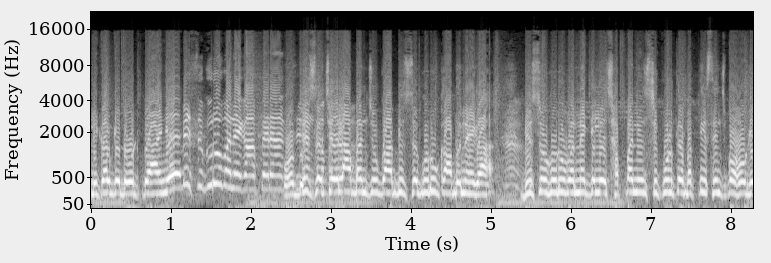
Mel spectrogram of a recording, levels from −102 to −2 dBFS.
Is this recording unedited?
yes; 0 cuts

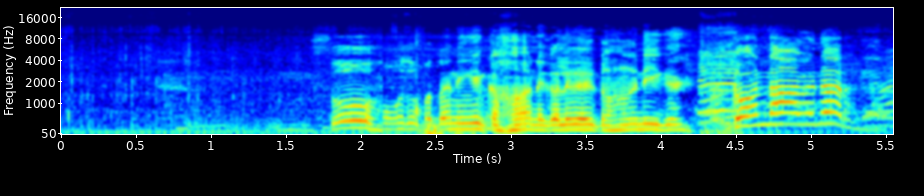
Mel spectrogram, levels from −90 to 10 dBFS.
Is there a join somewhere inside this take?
yes; 2 cuts; at 2.2 s, 4.3 s

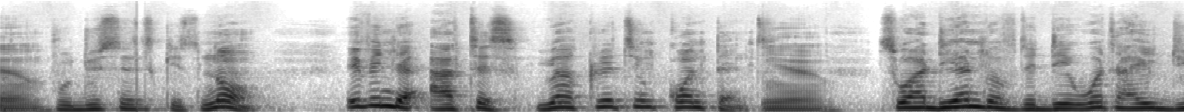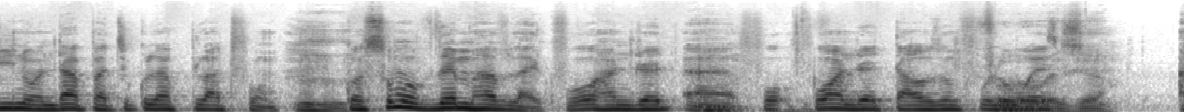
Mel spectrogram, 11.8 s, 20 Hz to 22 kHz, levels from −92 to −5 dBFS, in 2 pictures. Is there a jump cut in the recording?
no; 0 cuts

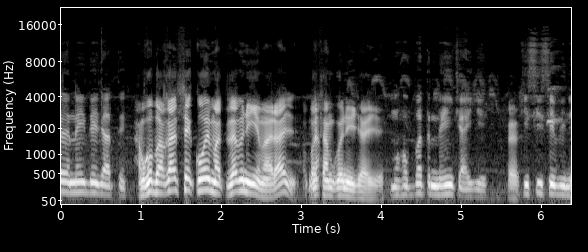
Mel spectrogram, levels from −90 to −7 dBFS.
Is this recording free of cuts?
no; 1 cut; at 3.2 s

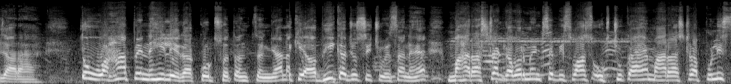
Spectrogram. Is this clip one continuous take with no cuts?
no; 1 cut; at 2.9 s

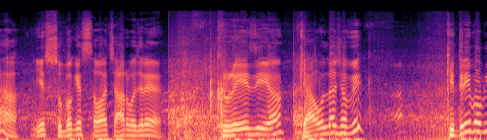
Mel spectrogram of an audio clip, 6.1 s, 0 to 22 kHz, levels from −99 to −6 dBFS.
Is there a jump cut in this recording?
no; 0 cuts

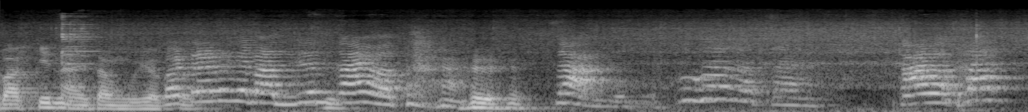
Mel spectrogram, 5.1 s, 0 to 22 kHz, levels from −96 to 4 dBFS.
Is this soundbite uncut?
yes; 0 cuts

